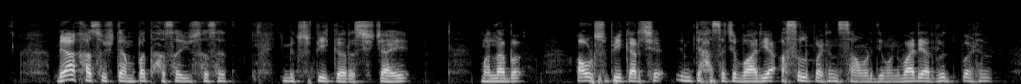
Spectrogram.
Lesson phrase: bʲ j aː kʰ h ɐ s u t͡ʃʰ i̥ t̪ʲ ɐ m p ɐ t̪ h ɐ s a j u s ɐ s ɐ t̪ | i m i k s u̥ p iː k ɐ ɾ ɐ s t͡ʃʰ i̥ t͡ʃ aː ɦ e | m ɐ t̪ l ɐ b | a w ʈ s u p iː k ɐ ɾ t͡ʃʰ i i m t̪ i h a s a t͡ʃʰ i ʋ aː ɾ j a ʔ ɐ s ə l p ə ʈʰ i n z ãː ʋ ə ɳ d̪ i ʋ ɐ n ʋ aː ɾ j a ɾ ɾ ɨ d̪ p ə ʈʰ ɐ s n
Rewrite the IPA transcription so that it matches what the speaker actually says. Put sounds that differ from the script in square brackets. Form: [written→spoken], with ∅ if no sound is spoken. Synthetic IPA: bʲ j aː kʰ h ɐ s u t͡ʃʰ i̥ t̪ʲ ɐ m p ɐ t̪ h ɐ s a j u s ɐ s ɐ t̪ | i m i k s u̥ p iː k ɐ ɾ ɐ s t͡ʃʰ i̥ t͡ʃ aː ɦ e | m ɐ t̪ l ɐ b | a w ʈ s u p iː k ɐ ɾ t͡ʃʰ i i m t̪ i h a s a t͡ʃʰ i ʋ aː ɾ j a ʔ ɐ s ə l p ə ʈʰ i n [z→s] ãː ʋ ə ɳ d̪ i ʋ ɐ n ʋ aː ɾ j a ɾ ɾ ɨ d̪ p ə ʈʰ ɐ [s→∅] n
